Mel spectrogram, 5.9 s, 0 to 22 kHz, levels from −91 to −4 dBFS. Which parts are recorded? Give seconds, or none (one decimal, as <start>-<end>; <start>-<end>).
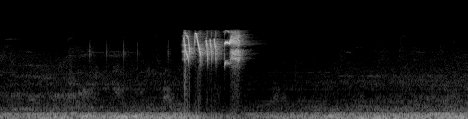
0.0-5.9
